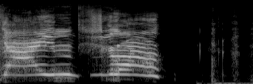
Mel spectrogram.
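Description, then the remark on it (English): A person performs a creature's horrible wail: a loud, strained, sustained cry broken by a brief catch, then a few seconds of soft crackling, crunchy noises. “He lets out a horrible wail.”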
